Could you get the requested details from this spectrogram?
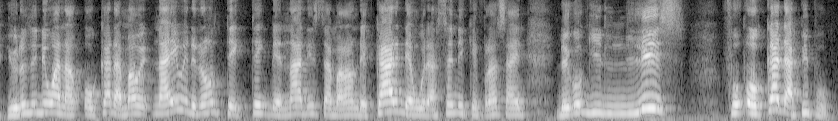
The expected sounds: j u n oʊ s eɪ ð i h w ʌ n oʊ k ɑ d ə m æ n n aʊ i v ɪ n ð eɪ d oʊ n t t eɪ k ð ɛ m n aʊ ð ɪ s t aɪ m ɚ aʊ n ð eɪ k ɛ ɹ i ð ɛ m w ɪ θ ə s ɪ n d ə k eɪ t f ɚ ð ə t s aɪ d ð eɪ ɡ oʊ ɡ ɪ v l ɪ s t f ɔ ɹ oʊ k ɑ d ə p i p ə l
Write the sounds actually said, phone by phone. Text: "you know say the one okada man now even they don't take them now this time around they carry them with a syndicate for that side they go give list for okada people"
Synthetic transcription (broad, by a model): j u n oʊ s eɪ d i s w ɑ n oʊ k ɑ d ə m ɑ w n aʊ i w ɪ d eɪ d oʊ n t t eɪ k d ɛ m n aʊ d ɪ s t aɪ m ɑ aʊ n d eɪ k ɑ ɹ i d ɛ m w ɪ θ ə s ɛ n d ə k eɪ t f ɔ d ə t s aɪ d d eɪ ɡ oʊ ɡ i l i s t f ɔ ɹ oʊ k ɑ d ə p i p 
